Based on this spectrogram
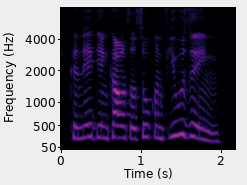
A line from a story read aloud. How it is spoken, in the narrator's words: Dylan says in a bad Swedish accent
